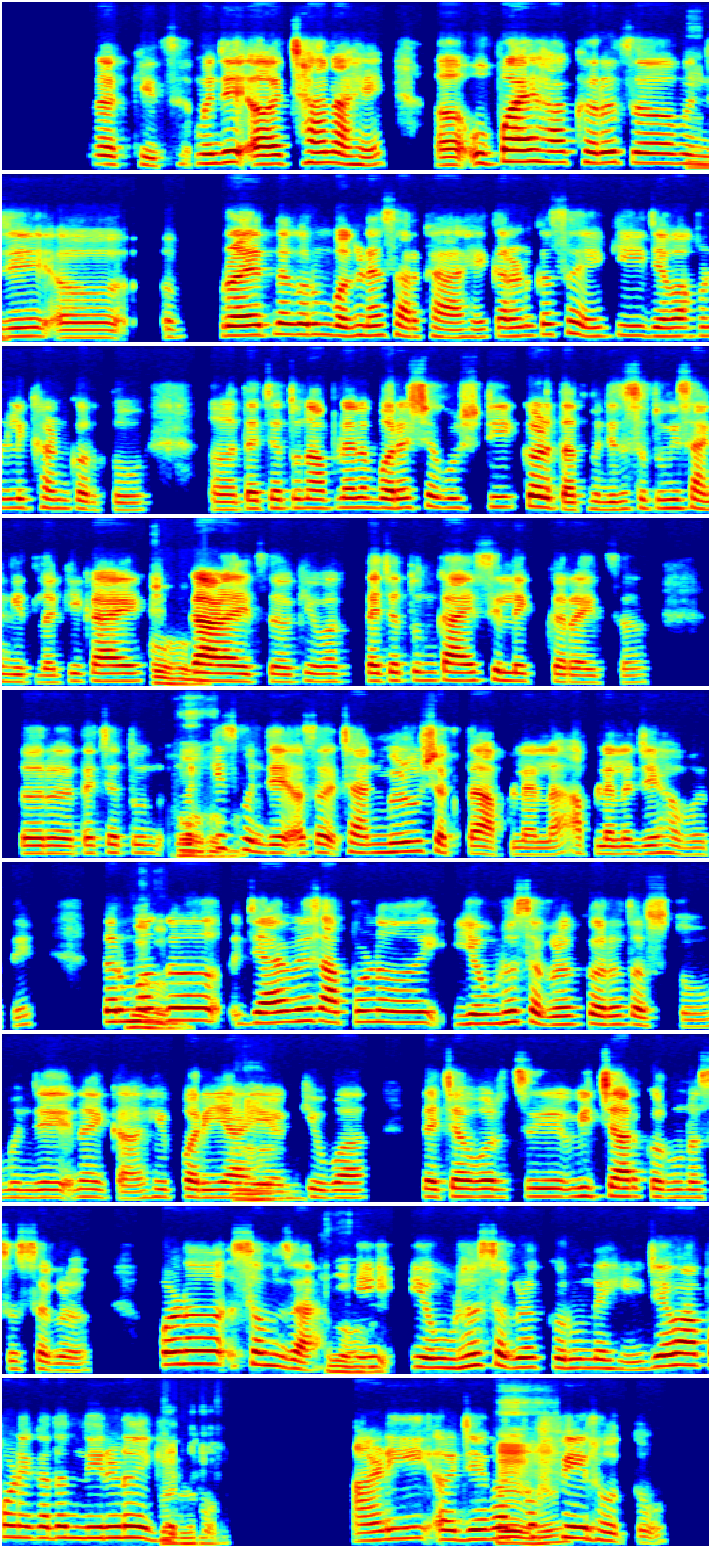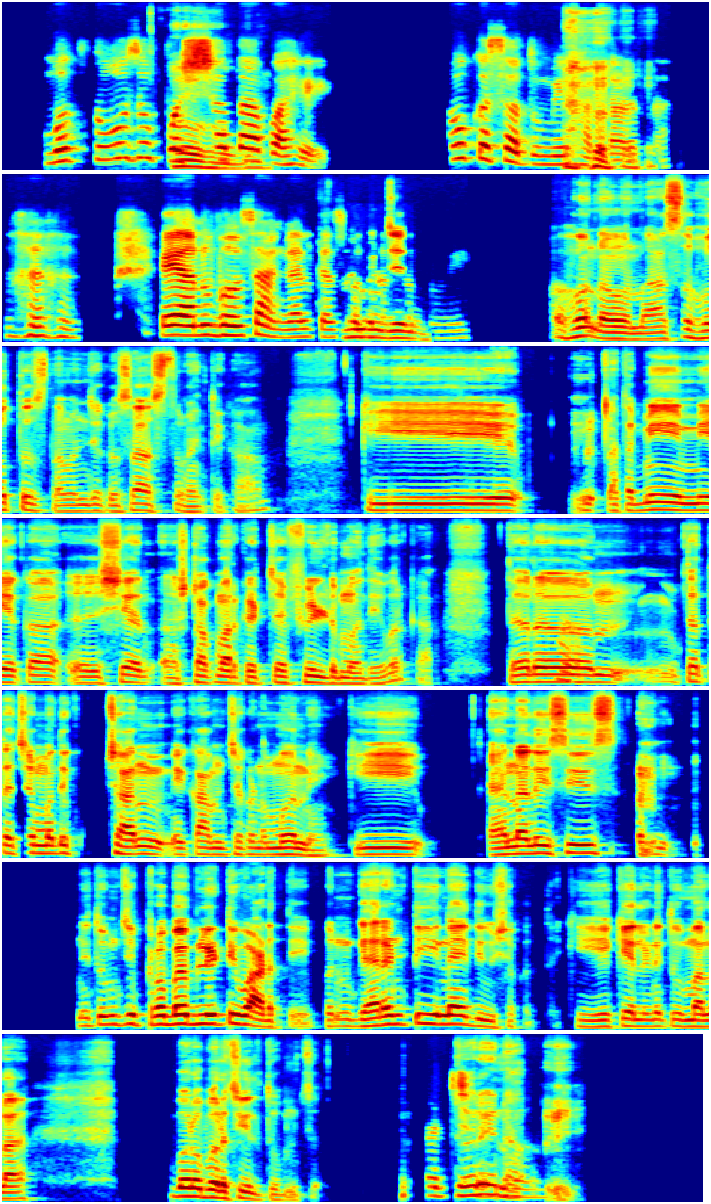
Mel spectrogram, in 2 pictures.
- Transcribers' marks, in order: unintelligible speech; tapping; chuckle; throat clearing; in English: "शेअर"; in English: "एनालिसिस"; throat clearing; in English: "प्रोबॅबिलिटी"; in English: "गॅरंटी"; throat clearing
- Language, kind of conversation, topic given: Marathi, podcast, अनेक पर्यायांमुळे होणारा गोंधळ तुम्ही कसा दूर करता?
